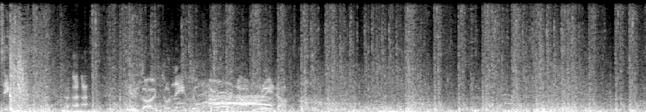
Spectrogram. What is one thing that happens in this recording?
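Guns fire rapidly in repeated sharp shots.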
